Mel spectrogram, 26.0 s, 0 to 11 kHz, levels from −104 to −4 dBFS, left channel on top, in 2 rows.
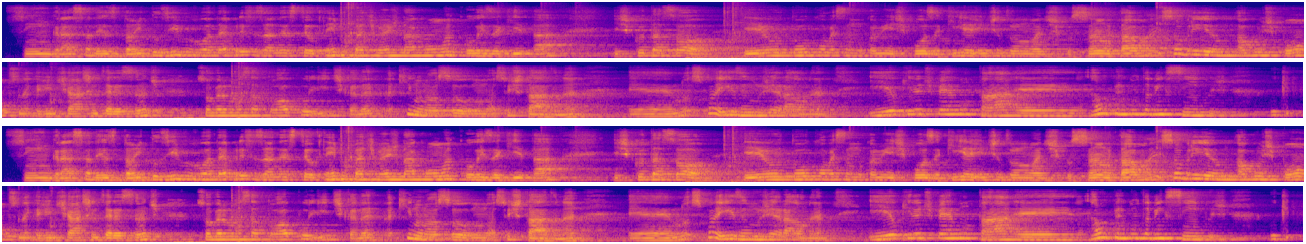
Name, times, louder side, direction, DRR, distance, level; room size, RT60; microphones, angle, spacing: voice 1, 0.1-25.9, right 1 dB, 30° right, 1.0 m, -31 dB
sound 1, 3.1-3.9 4.9-5.9 6.5-6.6 6.8-7.8 8.4-9.1 10.2-11.2 11.5-11.9 12.8-13.7 14.5-15.9 16.7-17.4, right 1 dB, 10° right, 2.4 m, -49 dB
23.5 x 15.5 x 8.1 m
head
